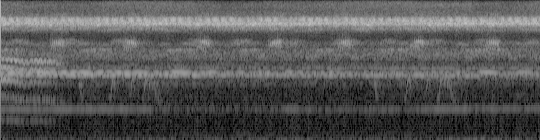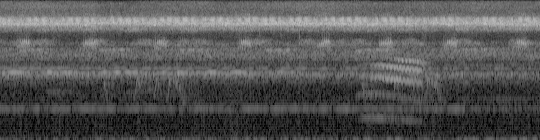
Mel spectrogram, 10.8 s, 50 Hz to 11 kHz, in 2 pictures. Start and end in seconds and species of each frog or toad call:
0.0	0.9	Physalaemus albonotatus
9.0	9.9	Physalaemus albonotatus
Cerrado, Brazil, 1:30am

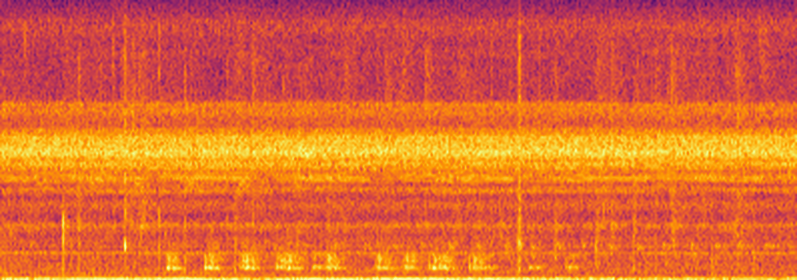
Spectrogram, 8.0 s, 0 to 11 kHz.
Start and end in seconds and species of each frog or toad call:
1.6	5.9	Boana lundii
Cerrado, Brazil, 8:00pm

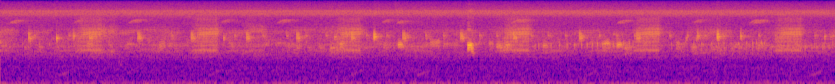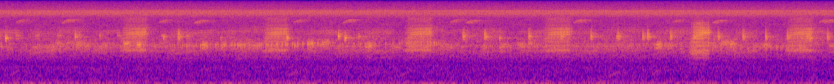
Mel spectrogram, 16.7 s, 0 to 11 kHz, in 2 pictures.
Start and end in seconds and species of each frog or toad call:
0.0	16.6	Scinax perereca
0.2	7.4	Sphaenorhynchus surdus
0.5	0.8	Leptodactylus latrans
3.4	4.4	Leptodactylus latrans
8.0	8.6	Leptodactylus latrans
9.9	15.2	Sphaenorhynchus surdus
11.1	11.5	Leptodactylus latrans
14.3	14.7	Leptodactylus latrans
Atlantic Forest, Brazil, 10:30pm

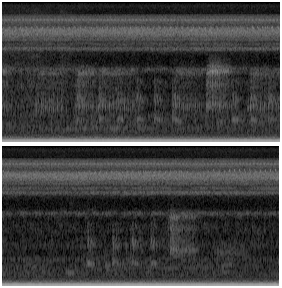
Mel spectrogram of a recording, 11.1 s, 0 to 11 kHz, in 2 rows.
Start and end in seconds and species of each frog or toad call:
0.0	5.6	Boana albopunctata
1.4	5.7	Boana lundii
7.2	8.9	Boana lundii
8.9	9.7	Boana albopunctata
Cerrado, Brazil, 10:30pm

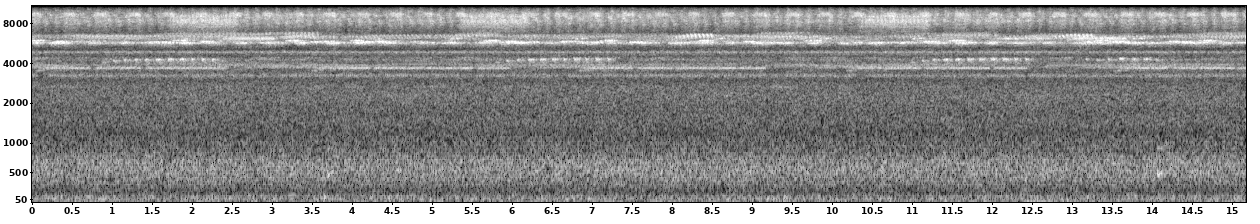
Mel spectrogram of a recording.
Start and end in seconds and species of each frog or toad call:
14.0	14.4	Boana faber
Atlantic Forest, Brazil, 2:00am

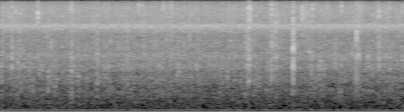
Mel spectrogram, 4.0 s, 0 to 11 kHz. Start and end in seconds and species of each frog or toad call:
none
Cerrado, Brazil, 5:00am

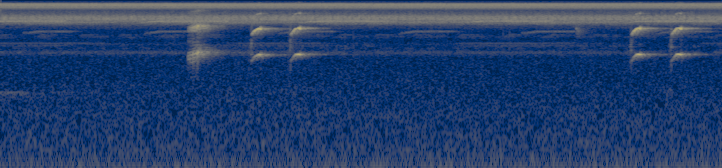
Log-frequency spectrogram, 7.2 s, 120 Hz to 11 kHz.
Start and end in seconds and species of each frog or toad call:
1.8	3.3	Dendropsophus minutus
Cerrado, Brazil, 7:15pm

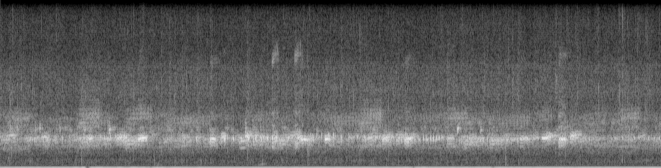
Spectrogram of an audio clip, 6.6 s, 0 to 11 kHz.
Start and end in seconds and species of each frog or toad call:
0.0	6.6	Boana bischoffi
0.0	6.6	Sphaenorhynchus surdus
0.6	1.2	Scinax perereca
2.4	2.8	Leptodactylus latrans
3.4	4.0	Scinax perereca
Atlantic Forest, Brazil, 12:45am

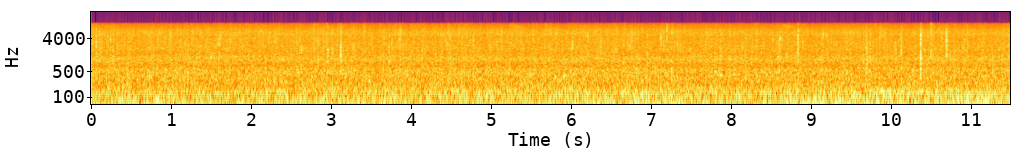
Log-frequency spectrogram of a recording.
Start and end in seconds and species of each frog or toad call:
none
Atlantic Forest, Brazil, 5:45pm

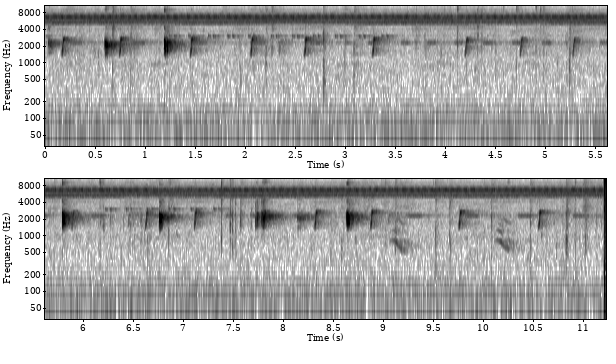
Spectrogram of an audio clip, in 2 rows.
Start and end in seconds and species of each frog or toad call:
0.0	11.2	Leptodactylus podicipinus
0.0	11.2	Pithecopus azureus
9.0	10.4	Physalaemus cuvieri
Cerrado, Brazil, 1:00am

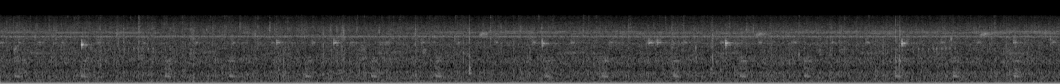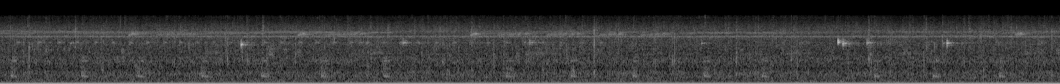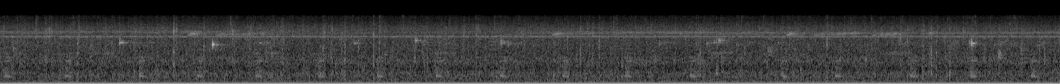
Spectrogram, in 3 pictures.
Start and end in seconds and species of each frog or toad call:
0.0	30.4	Boana faber
0.0	31.2	Sphaenorhynchus surdus
Atlantic Forest, Brazil, 10:15pm

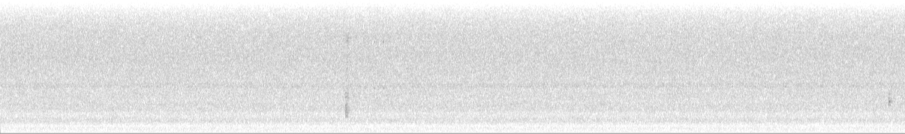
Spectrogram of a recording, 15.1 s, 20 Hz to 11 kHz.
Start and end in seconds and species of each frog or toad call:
5.7	5.9	Boana bischoffi
14.8	15.0	Sphaenorhynchus surdus
Atlantic Forest, Brazil, 6:30pm

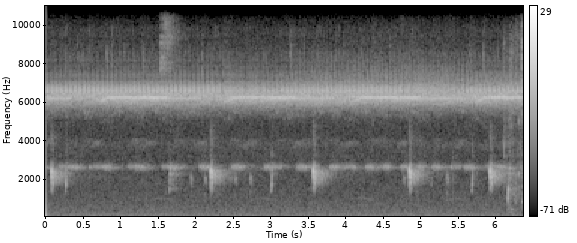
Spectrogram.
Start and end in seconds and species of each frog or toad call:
0.0	0.2	Pithecopus azureus
1.6	2.2	Leptodactylus podicipinus
2.2	2.4	Pithecopus azureus
2.4	3.2	Leptodactylus podicipinus
3.5	3.9	Pithecopus azureus
4.8	5.2	Pithecopus azureus
5.1	5.8	Leptodactylus podicipinus
5.9	6.2	Pithecopus azureus
Cerrado, Brazil, 4:00am

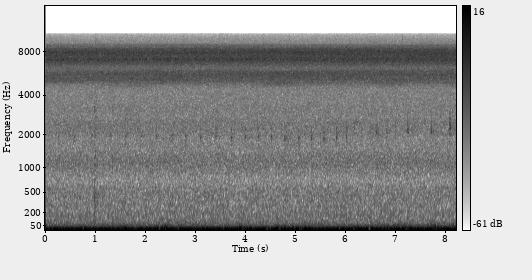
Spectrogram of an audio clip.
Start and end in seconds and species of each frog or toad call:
5.6	8.2	Sphaenorhynchus surdus
Atlantic Forest, Brazil, 5:15pm

